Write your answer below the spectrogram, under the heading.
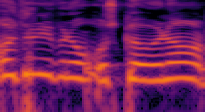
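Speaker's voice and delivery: very high, sobbing, pleading crying whimper. Retelling what an injured man said after a fight: imitating someone crying. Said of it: "crying and going".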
